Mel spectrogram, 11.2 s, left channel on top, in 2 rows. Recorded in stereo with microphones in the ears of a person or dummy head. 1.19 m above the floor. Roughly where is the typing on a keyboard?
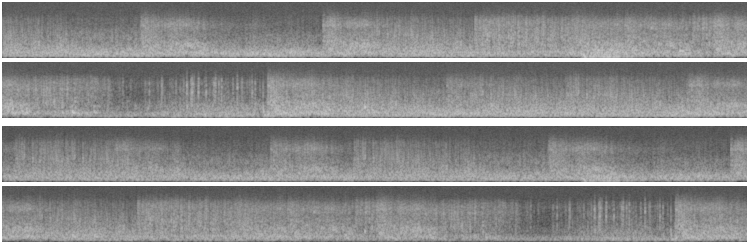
No typing on a keyboard in this recording.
